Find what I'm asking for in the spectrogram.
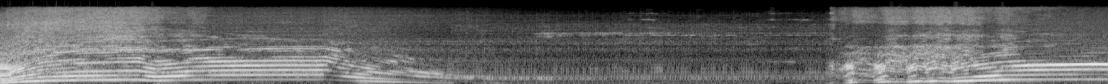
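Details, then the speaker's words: Stihl MS180C chainsaw, previously hard to keep running and dying when cut on its side, after a carburetor rebuild. The two-stroke revs up cleanly, falls back to a steady idle and revs crisply again; runs healthy with no adjustment needed. "All right, that sounds pretty good. Um, I'm going to sharpen the chain and stuff for this guy. But, uh, that's, uh, that sounds pretty good. It revs real good. I don't need to adjust anything. It idle idles well."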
